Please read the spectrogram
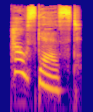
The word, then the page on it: houseguest: British English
